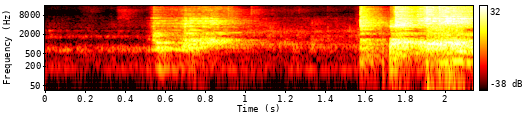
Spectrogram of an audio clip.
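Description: A lid goes onto a cooking pot of spinach and lentils, giving two short metallic clanks and scrapes close by, with a brief pause between them.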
